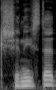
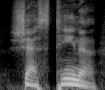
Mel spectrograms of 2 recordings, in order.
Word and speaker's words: Shastina: great town of Weed, actually Lake Shanista. Did I say it right? Shastina.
